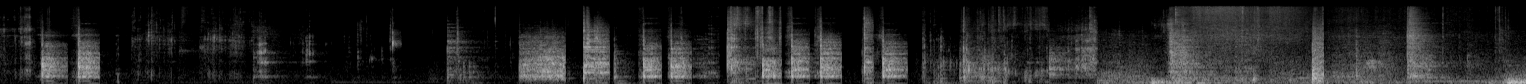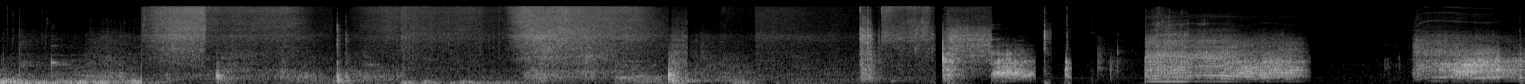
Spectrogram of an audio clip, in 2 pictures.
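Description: A quick sequence of cooking sounds: the crunching grind of a pepper mill and a run of short scraping and knocking strokes, then food sizzling on a hot gas grill for about ten seconds, then a stick blender whirring through charred vegetables in two short runs near the end.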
